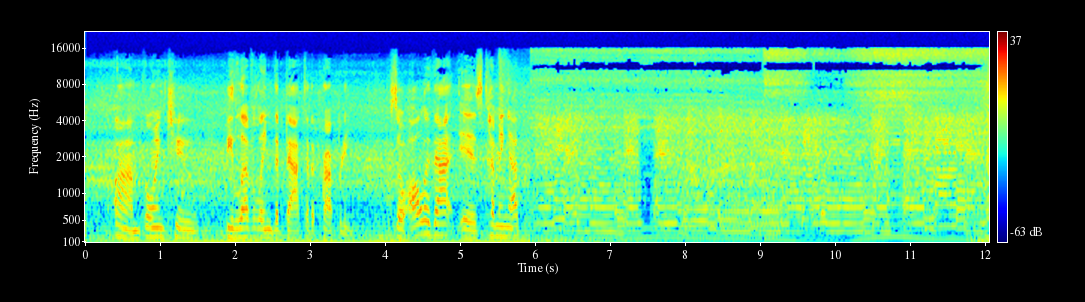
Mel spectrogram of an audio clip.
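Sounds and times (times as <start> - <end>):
sliding low bass line: 0.2 - 10.4
plucked guitar-like notes: 5.6 - 12.0.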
